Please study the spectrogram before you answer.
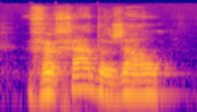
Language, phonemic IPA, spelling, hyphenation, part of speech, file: Dutch, /vərˈɣaː.dərˌzaːl/, vergaderzaal, ver‧ga‧der‧zaal, noun, Nl-vergaderzaal.ogg
- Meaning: meeting room, conference room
